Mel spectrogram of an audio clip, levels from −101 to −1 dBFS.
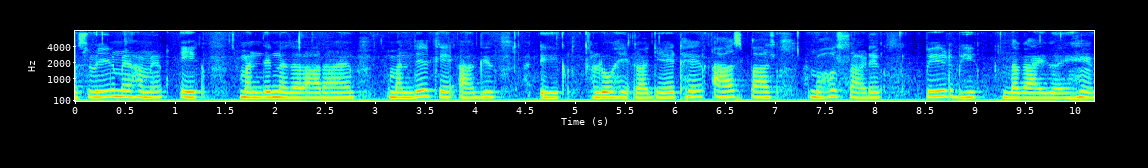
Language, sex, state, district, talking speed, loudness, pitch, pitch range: Hindi, female, Jharkhand, Jamtara, 145 wpm, -36 LUFS, 220 Hz, 210-230 Hz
